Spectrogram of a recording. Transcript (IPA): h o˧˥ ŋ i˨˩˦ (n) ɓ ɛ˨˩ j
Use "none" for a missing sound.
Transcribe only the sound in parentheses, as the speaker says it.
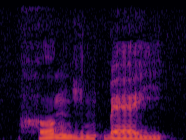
n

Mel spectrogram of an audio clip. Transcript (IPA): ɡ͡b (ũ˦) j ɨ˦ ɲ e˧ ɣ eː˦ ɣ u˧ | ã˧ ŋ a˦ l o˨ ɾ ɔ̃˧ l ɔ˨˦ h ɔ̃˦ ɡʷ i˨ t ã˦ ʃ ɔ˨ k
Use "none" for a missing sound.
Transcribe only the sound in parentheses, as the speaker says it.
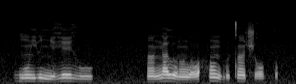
ũ˦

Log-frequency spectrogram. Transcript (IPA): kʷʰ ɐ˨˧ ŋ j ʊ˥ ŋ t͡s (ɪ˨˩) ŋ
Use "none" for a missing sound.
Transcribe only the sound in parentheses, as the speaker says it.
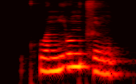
ɪ˨˩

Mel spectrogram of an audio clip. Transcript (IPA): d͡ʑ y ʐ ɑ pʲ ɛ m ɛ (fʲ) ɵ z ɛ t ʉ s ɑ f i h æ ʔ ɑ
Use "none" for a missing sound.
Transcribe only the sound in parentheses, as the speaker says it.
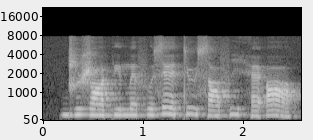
f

